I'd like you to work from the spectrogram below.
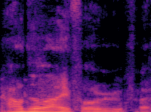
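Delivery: loud, rasping, ugly, horrible hoarse character voice. Voicing a game character greeting another character, in a horrible hoarse voice. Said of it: "he's got this like horrible hoarse voice".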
